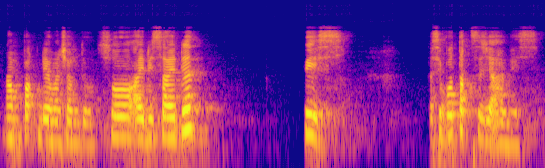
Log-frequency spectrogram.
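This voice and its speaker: A woman's voice: mid-range voice, unhurried, muffled recording, a little hiss or hum. A middle-aged woman with a Malaysian accent gives a chatty, conversational personal testimonial as a cancer survivor, with frequent fillers. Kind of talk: personal testimonial talk over photos.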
